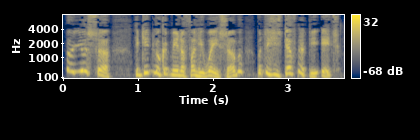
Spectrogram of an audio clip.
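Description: A man's voice: high-pitched, wildly swooping pitch, racing, slightly rough, no room sound, voice pushed up, full character voice. A man voicing a timid, panicky young wizard in an audiobook, hesitant, apologetic and stammering to his superior. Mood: nervous protest. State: panting.

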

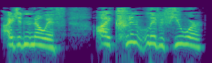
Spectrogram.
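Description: Lady playing a scared devoted guy, urgent n choked, husky, audiobook, bit muffled. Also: sits high, a little slow, no echo, pitched above the performer's own voice. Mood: desperate. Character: desperate, devoted man, frightened for his loved one.

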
